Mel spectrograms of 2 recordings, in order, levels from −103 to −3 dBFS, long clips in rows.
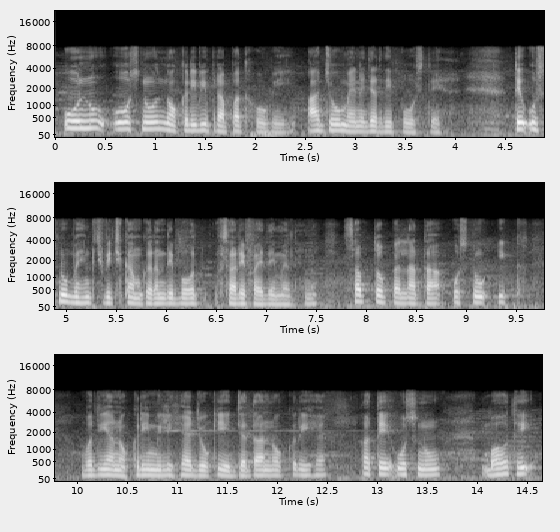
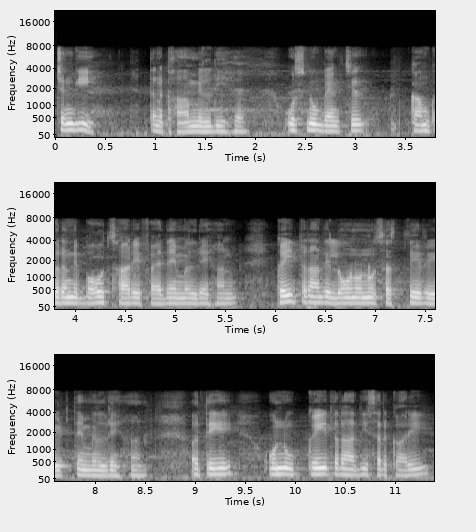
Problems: constant background noise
